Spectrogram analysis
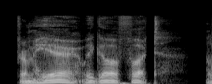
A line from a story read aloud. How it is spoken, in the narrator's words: Elias announced in a quiet voice that barely carried over the occasional stamp of a horse's hoof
